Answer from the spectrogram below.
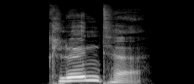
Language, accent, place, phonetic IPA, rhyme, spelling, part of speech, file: German, Germany, Berlin, [ˈkløːntə], -øːntə, klönte, verb, De-klönte.ogg
- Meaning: inflection of klönen: 1. first/third-person singular preterite 2. first/third-person singular subjunctive II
